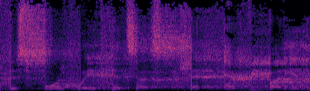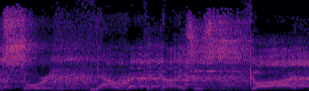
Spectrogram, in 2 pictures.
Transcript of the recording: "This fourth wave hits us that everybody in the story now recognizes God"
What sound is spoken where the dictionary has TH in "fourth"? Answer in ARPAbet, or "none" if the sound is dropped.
TH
